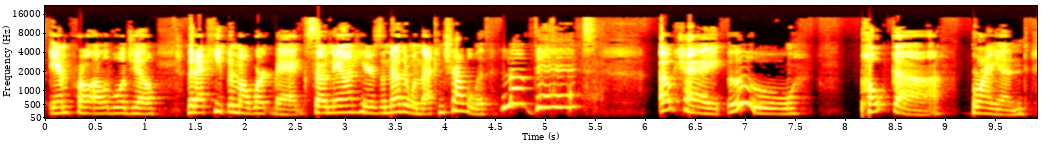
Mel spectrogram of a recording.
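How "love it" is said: high squealed love it; high happy squeal; delighted. Real, not acted. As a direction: coo with delight. Delighted with product.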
